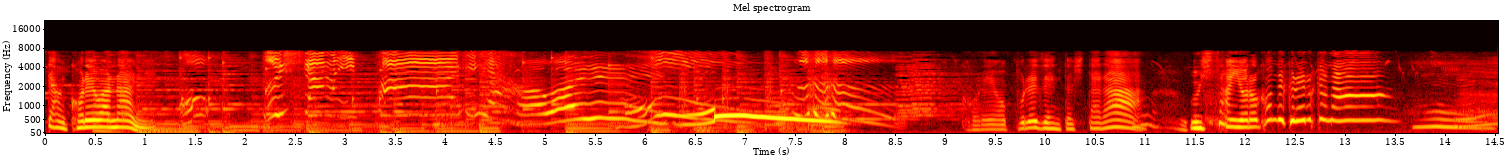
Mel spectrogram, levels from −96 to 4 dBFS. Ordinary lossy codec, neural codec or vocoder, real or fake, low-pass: none; none; real; 7.2 kHz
